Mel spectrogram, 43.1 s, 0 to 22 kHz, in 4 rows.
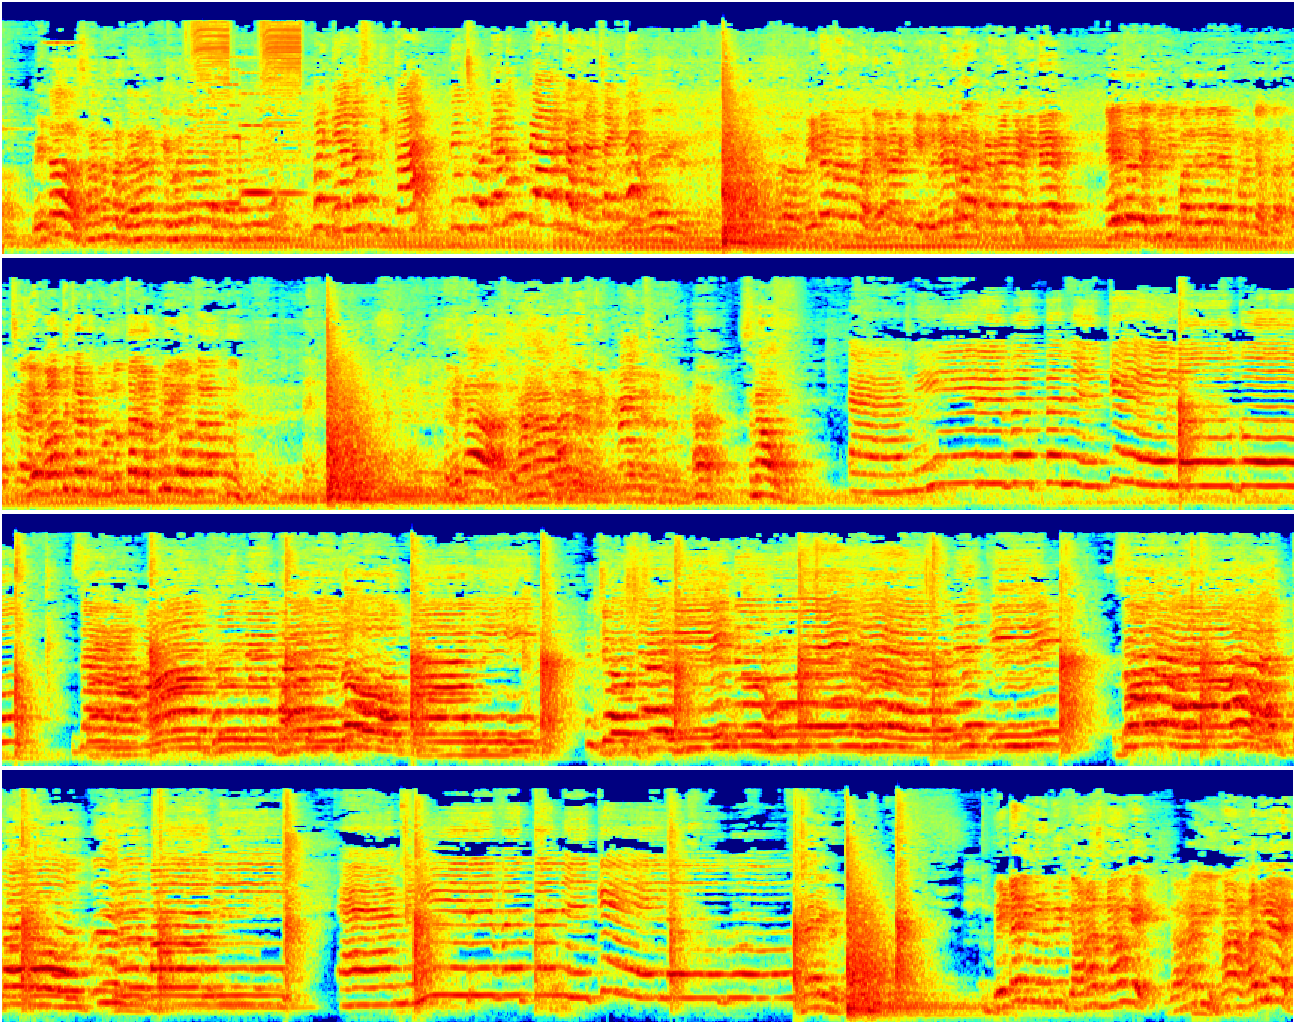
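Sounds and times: sharp percussive beats: 1.6 - 2.5, 13.5 - 14.6, 39.3 - 41.1
woman singing: 17.8 - 23.9, 35.1 - 38.9.

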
